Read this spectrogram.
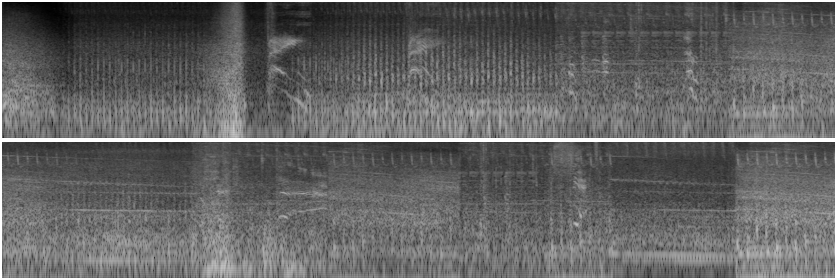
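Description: Helicopter rotors thud loudly overhead.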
